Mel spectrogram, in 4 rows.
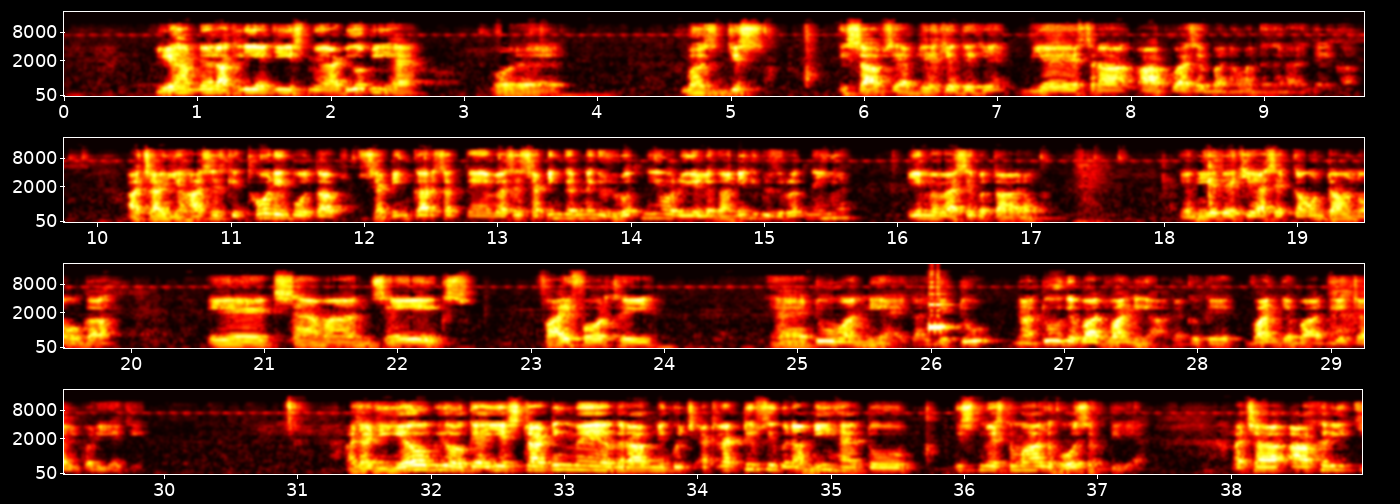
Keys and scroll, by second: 18.4 space, 22.4 space.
